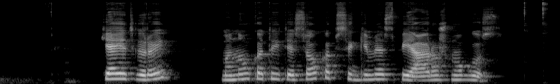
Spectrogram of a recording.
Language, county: Lithuanian, Panevėžys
